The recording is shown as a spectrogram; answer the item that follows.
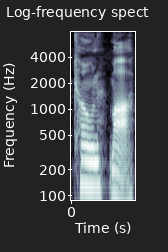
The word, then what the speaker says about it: Conemaugh: and it's spelled Conemaugh, but it's pronounced, I believe, Conemaugh, after several days of heavy rain.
